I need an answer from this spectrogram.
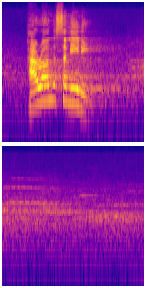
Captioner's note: audience cheers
